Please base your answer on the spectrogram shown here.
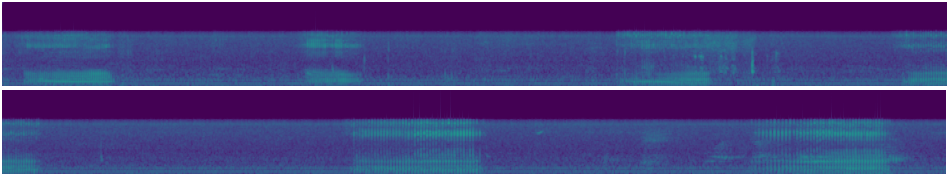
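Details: Puppies Momo and Lela napping together, snoring in five loud, rasping bursts a few seconds apart, each with a buzzy low rumble and a hissing upper edge, over a steady low indoor hum.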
